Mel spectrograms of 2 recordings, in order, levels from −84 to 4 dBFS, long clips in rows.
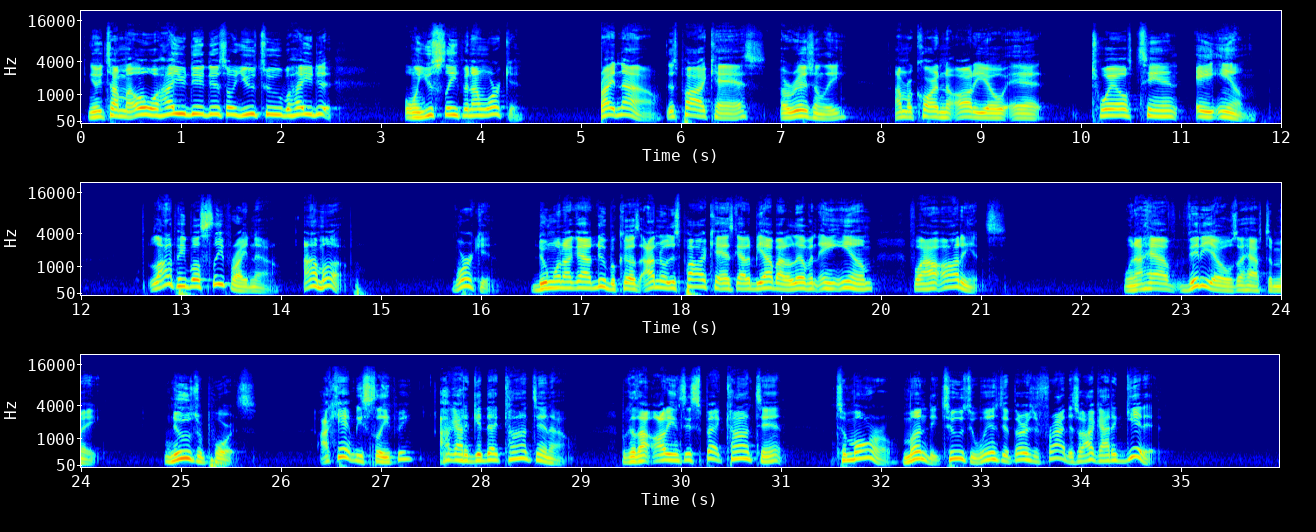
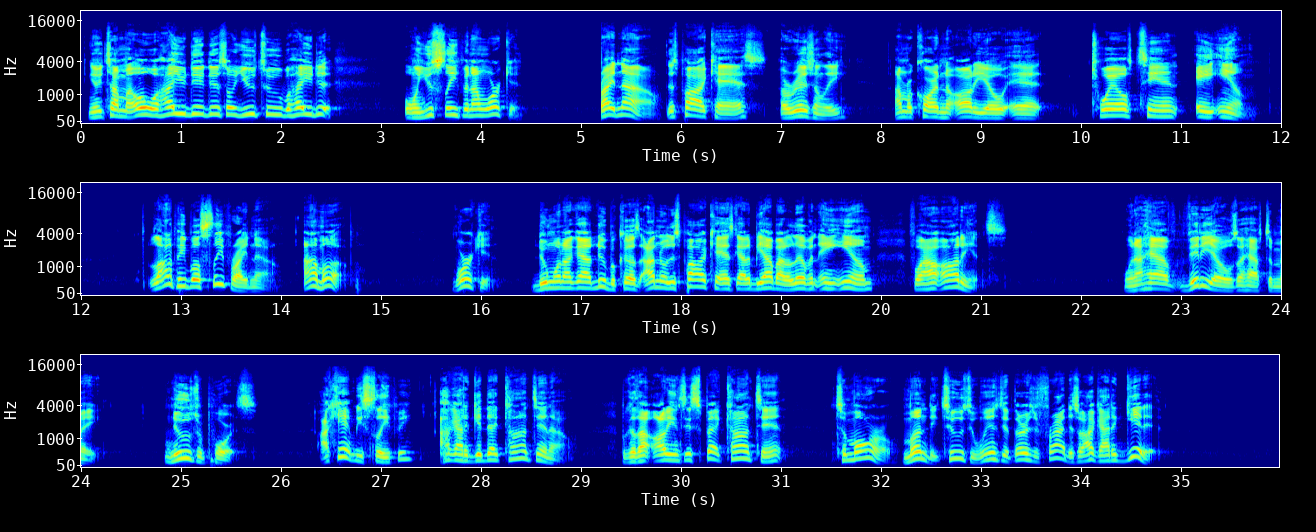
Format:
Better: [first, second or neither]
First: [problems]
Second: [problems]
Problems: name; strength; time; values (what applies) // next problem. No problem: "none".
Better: first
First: none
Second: thin; somewhat; fading below 500 Hz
